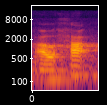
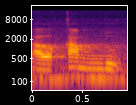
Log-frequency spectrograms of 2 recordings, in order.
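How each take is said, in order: First: The consonant after 'al' is a breathy h. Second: The consonant after 'al' is a harsh k. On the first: The speaker calls it right. "bukan al-ha" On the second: The speaker calls it wrong. "tapi al-kamdu. Nah, itu kan enggak sesuai dengan makharijil huruf"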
